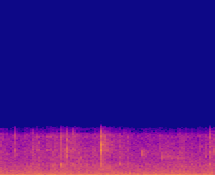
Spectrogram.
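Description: Faint rustling and small clicks of fingers working loose a thin ribbon tied around a cardboard gift box, with a slightly sharper click about a second in.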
